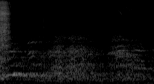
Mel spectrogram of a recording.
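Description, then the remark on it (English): A voice imitates a child sniffing a marshmallow, drawing in breathy nasal inhales at a fairly quiet level, with no words spoken. “Others kind of look at it. And then they kind of get close and they sniff it.”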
